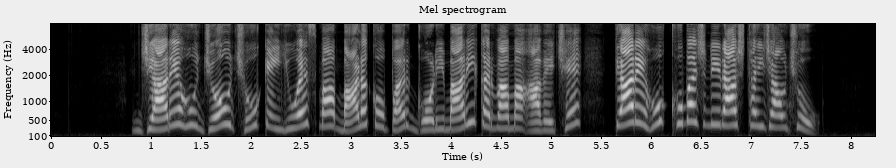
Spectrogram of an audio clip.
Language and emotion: Gujarati, angry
